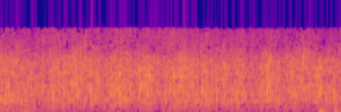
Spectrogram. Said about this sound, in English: Then I get a round of applause. I was right.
